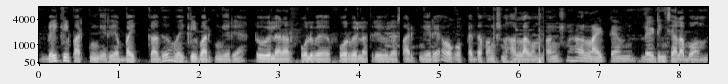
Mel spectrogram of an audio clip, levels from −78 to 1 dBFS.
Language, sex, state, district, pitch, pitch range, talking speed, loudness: Telugu, male, Andhra Pradesh, Guntur, 110 Hz, 105-115 Hz, 210 wpm, -19 LUFS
